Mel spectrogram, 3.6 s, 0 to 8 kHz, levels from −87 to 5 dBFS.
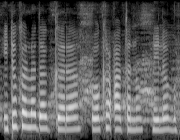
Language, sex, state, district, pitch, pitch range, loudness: Telugu, female, Andhra Pradesh, Annamaya, 240 Hz, 230-255 Hz, -15 LUFS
